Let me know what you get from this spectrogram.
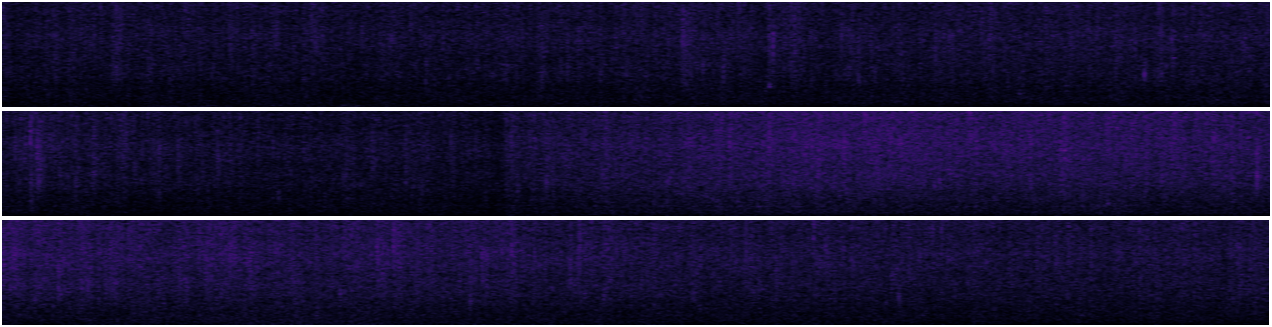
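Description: Steady rain, an even hiss of rainfall, stepping up a little in loudness and brightness about twelve seconds in.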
